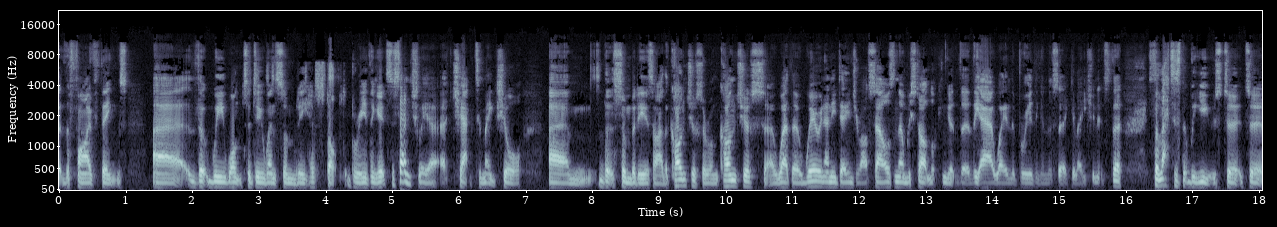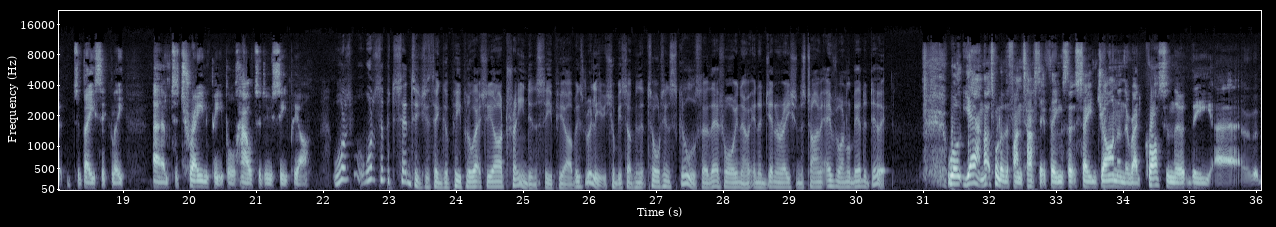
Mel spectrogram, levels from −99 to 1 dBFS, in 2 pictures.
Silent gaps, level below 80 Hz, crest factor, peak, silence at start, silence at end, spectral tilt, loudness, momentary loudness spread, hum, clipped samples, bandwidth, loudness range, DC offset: none; -66 dBFS; 16 dB; -10 dBFS; 0 s; 0 s; -3.5 dB/octave; -26 LUFS; 11 LU; none; under 0.1%; 13 kHz; 7 LU; under 0.1%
